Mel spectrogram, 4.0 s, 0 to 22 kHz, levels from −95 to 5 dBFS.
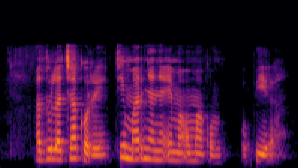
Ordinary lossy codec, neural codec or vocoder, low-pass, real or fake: none; none; 7.2 kHz; real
